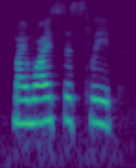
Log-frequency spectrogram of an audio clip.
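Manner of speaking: plain reading voice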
